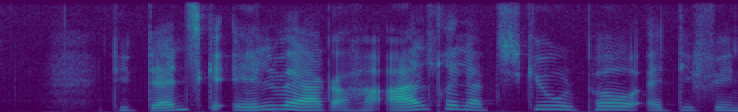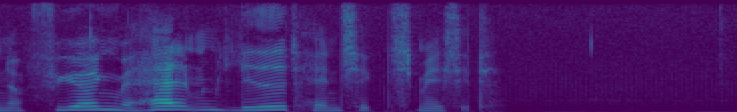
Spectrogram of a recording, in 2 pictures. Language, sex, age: Danish, female, 30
